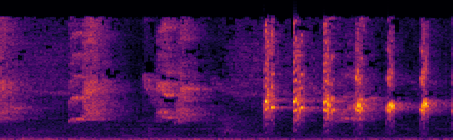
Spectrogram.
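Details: Orange-headed thrush sound used to get a bird singing: two harsh raspy bursts, then a steady series of short sharp notes repeated about twice per second.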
